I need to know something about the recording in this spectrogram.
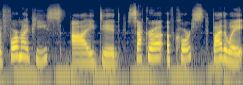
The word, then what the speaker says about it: Sakura: from the English dub where they say Sakura. They're putting the emphasis on the wrong syllable. I know it's Sakura, but it's hard to break that habit.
